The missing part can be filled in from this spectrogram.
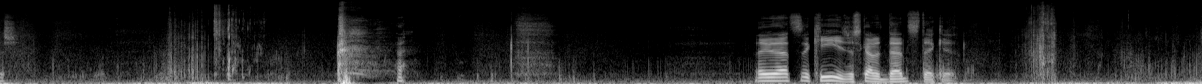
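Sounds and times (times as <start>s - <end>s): rustling handling noises: 0.0s - 2.1s, 4.2s - 7.6s, 8.2s - 12.0s.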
